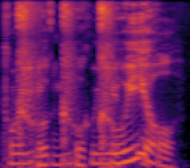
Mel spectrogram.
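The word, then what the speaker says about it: Kuiil: It's like Kuhil almost, right? Kuhil.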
